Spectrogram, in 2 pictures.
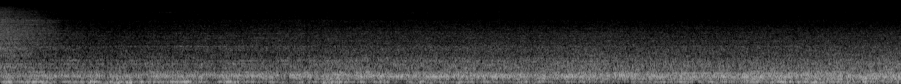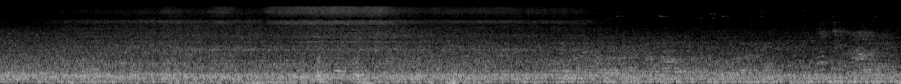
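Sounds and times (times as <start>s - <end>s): train rumbling on rails: 0.0s - 18.0s.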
